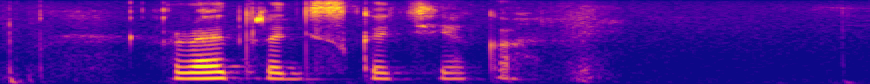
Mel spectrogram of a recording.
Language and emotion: Russian, neutral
